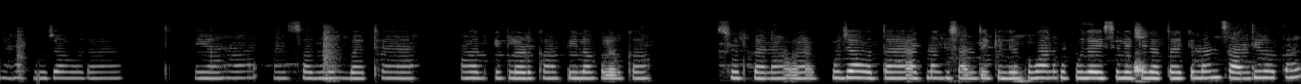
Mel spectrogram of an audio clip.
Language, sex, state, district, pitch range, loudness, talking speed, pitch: Hindi, female, Bihar, Gopalganj, 285-295 Hz, -24 LUFS, 185 wpm, 290 Hz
